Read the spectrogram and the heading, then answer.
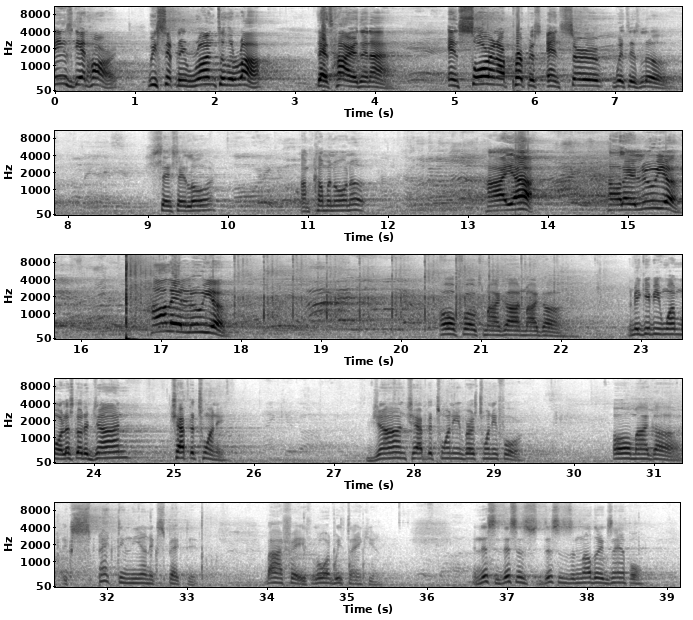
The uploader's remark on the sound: During Sunday morning service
